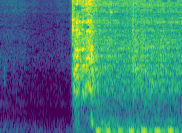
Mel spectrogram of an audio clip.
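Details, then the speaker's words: Rusi Flair scooter whose CVT drive face was rubbing the fan, unfixed after two prior repairs, now repaired with an added screw, on center stand; engine fires and settles into an even idle putt with no rubbing knock from the belt case. "Ayun tahimik na. Wala na pati ito."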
